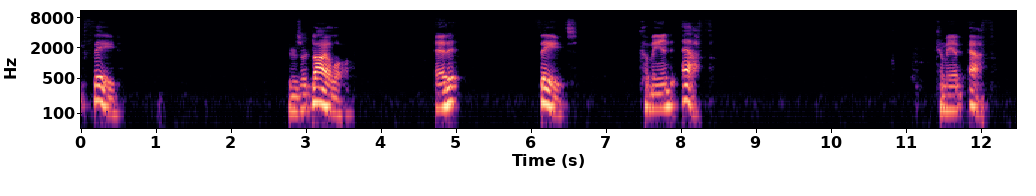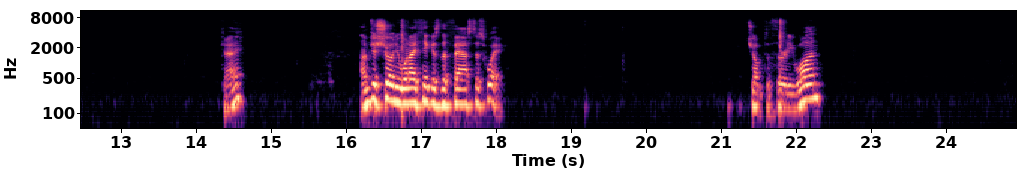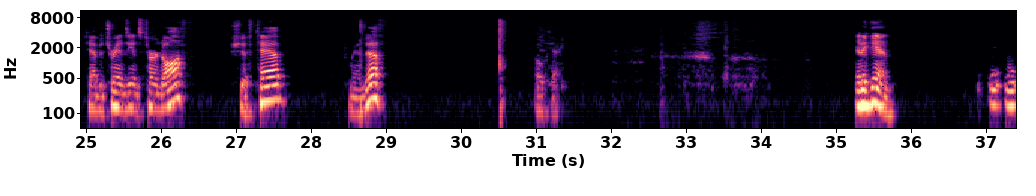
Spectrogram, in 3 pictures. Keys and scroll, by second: 12.6 super+f, 16.2 KP_2, 16.5 Return, 19.1 super+z, 21.0 KP_3, 21.6 Home, 26.9 shift+End, 28.5 super+f, 30.4 Return.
